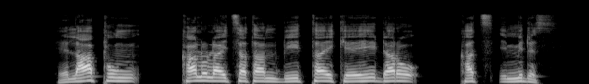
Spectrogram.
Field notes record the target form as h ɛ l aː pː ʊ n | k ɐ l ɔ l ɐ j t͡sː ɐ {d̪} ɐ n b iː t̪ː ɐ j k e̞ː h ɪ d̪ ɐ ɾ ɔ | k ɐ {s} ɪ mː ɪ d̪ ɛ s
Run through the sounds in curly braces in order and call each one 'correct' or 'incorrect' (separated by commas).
incorrect, incorrect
